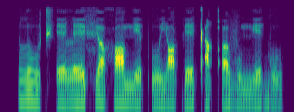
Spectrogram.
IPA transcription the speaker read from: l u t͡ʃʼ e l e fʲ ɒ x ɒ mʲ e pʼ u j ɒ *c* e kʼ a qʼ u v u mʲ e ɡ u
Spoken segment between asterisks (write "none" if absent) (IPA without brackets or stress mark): k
